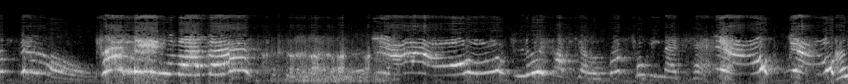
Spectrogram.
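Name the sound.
cat yowling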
